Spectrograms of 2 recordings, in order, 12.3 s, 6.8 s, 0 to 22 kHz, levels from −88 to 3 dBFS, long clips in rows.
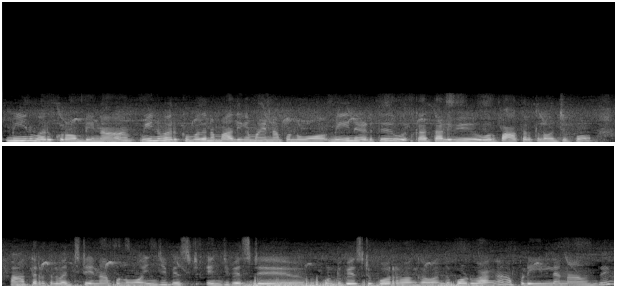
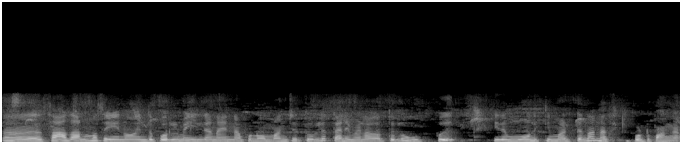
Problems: none marked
